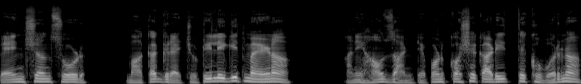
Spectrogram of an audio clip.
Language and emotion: Goan Konkani, fearful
